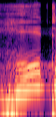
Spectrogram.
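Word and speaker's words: hate: ये हो गया बेस अगला है एच एटी इसे पढ़ेंगे हेट एच एटी हेट पढ़ेंगे तो बेक फेक लेट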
